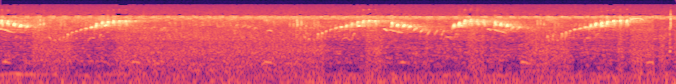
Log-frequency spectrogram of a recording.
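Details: Yellow-bellied waxbill feeding near Mount Kenya and Naro Moru, Kenya: thin, high, rising whistled notes that sweep upward into a brief trill, given about five times in seven seconds over soft background noise.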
